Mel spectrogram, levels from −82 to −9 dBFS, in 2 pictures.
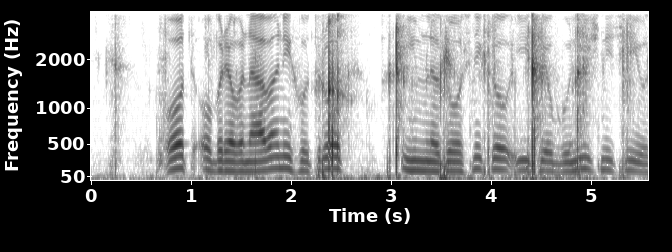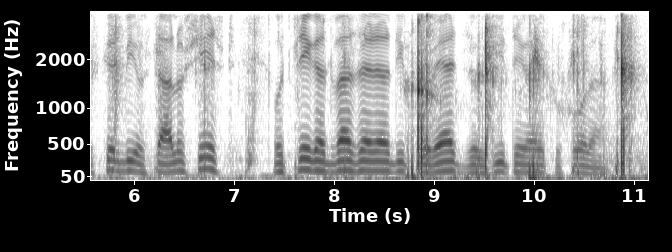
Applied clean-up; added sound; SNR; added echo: none; Chewing, mastication; 1 dB; none.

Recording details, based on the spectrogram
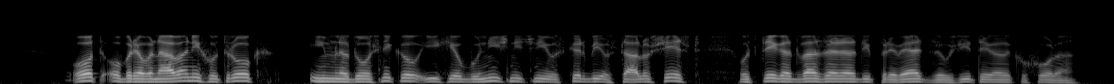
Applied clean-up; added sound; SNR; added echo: none; none; none; none.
